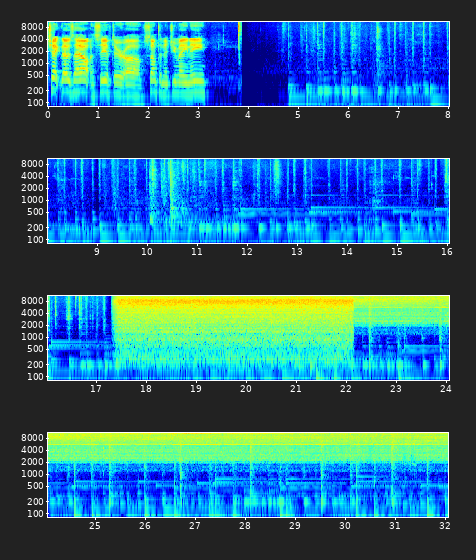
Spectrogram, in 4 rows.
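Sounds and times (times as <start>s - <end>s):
faint background music: 4.6s - 17.3s
metal knocks and clatters: 9.1s - 11.2s
vacuum cleaner sucking debris: 17.3s - 22.9s.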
